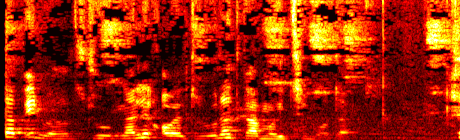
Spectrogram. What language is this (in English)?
Georgian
